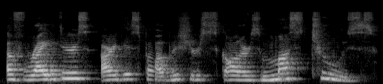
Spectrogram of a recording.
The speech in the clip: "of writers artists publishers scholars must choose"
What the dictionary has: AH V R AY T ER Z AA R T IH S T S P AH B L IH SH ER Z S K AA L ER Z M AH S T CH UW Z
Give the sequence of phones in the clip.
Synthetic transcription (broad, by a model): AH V R AY T ER Z AA R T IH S S P AH B L IH SH ER Z S K AA L ER Z M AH S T CH UW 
